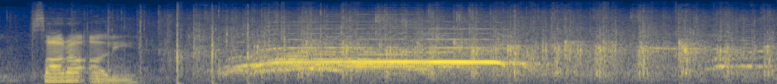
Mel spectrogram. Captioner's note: audience applauding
